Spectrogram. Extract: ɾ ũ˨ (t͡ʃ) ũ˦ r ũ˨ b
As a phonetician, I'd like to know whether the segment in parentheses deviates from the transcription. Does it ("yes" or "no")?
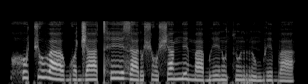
yes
